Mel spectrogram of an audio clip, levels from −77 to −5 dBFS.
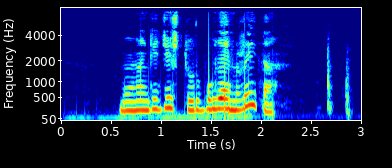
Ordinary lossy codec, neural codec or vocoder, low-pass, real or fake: AAC, 48 kbps; none; 7.2 kHz; real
